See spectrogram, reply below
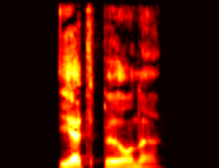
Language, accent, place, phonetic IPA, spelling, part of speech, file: German, Germany, Berlin, [ˈeːɐ̯tˌbɪʁnə], Erdbirne, noun, De-Erdbirne.ogg
- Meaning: a potato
